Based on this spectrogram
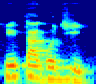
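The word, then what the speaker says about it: heutagogy: It's pronounced Hutagoji, and the most important is pedagogy is a part of education that student-centered learning, and it must be involved directly.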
